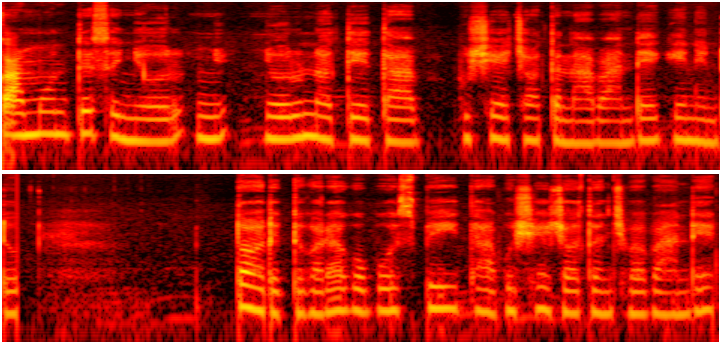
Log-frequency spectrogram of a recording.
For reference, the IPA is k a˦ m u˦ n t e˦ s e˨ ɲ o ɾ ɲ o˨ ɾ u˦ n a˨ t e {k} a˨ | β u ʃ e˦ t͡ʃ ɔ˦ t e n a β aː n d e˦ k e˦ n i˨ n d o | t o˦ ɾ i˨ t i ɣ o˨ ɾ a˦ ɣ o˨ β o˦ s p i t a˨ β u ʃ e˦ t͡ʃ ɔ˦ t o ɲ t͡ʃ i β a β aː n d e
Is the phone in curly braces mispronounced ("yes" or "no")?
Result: yes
